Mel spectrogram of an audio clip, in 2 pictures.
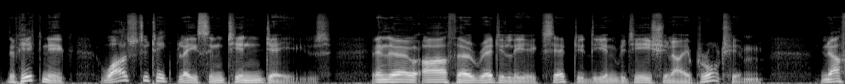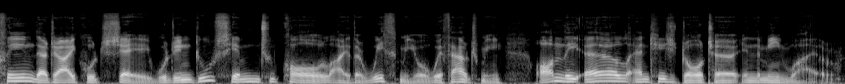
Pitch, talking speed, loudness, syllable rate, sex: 100 Hz, 155 wpm, -17 LUFS, 4.2 syllables/s, male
